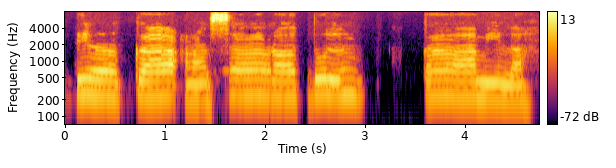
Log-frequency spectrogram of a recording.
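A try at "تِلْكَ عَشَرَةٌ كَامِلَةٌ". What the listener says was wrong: Tilka, kafnya nggak boleh panjang. Fathah nggak ada alif di depannya. Tilka asyaratun kamilah.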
